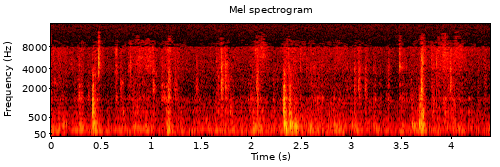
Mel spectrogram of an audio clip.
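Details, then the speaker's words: Lada XRAY Cross while driving, after a dealer visit for steering rack knock: irregular dull knocks about one a second over road rumble; dealer had not replaced the bolt on the splined steering shaft, loose spline joint. "в итоге они не заменили болт крепления реки не рейки а штока со шлицами"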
